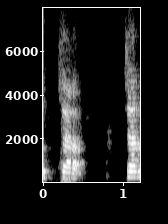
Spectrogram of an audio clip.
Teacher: चर में रा के बाद आ की आवाज आ रही है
